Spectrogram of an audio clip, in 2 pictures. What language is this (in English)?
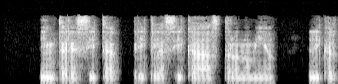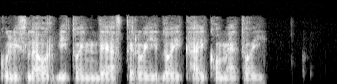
Esperanto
